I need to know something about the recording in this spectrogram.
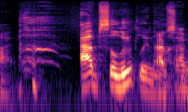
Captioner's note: laugh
